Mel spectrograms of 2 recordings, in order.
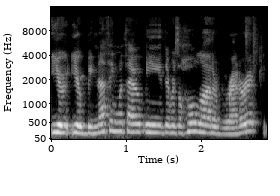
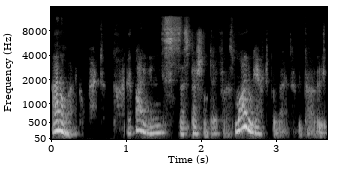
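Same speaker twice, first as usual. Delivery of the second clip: huffy, breathy, put-out, indignant tone; 5 dB quieter than usual. Retelling what Mom said to Dad: imitating a huffy mother. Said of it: "she's all huffy".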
